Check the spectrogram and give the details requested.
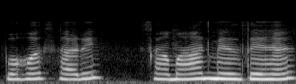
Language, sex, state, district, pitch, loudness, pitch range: Hindi, female, Bihar, Patna, 250 Hz, -12 LUFS, 240-260 Hz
